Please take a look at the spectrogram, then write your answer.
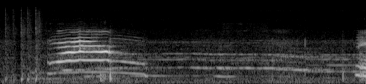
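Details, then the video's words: Orange domestic cat answering back with a drawn-out meow when told to sleep: a loud rising-falling harmonic-rich cry, then a long steady lower wail fading out, with a faint clatter at the start. "KUCING OREN YELLO LUCU, DI SURUH TIDUR JAWAB EMMOOHH.."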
